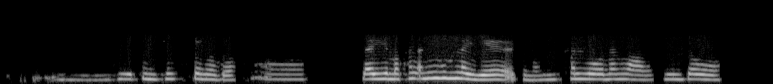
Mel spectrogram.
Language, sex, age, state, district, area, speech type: Manipuri, female, 30-45, Manipur, Imphal East, rural, conversation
